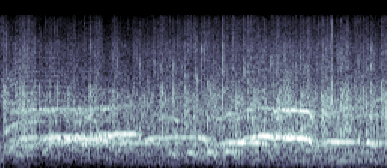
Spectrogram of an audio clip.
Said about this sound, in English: Should we ask the audience? Yeah, that sounds nice. A round of applause for yes, boning her.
